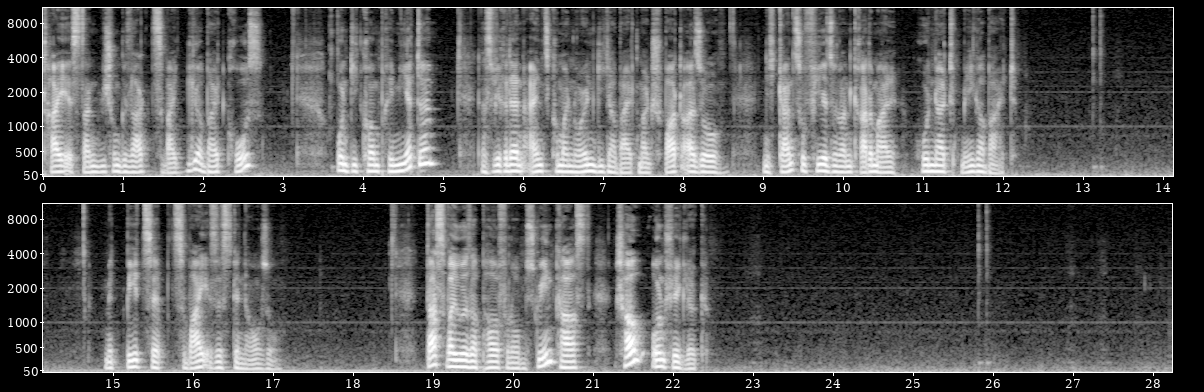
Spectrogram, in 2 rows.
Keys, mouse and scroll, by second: 3.4 click, 13.0 click, 25.6 click.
